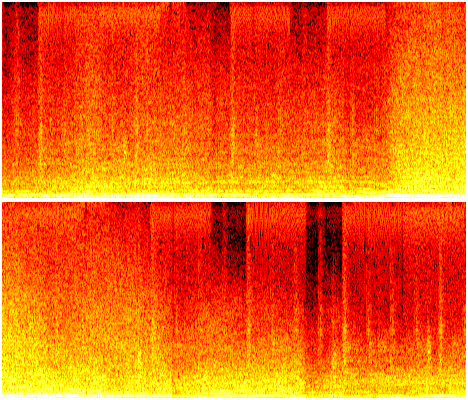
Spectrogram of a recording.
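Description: A drag racing car launches down the dragstrip, its engine revving hard with rising and falling pitch sweeps and tire squeal, loud and close throughout with no talk.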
